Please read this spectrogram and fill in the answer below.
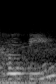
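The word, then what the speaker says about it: kopje: And we're approaching the African rock kopi. The jay is silent.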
